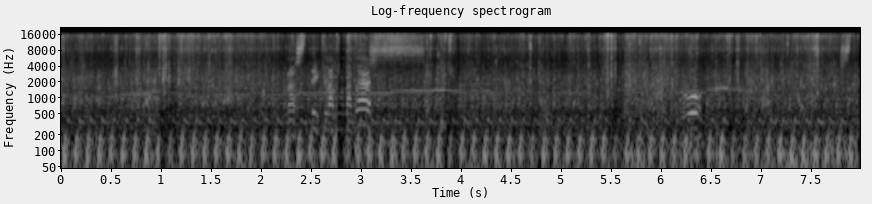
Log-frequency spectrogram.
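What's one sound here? A boat engine thuds steadily and quickly.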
